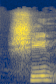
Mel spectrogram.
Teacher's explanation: শিনের উচ্চারণটা হবে আওয়াজ ছড়াবে, এটা হচ্ছে তাফাসসির হরফ, আওয়াজ ছড়াবে।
